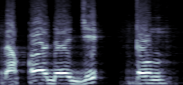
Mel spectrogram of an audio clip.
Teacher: hamzah itu dari pangkal tenggorokan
